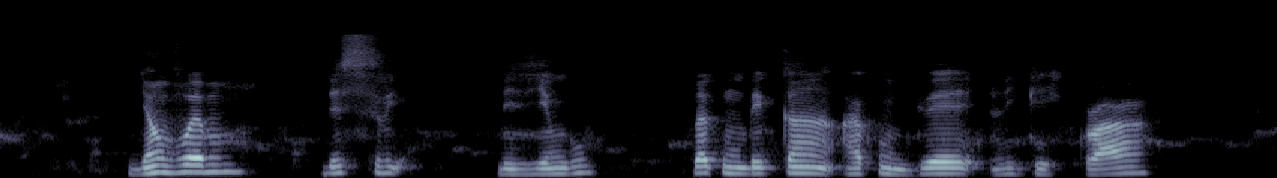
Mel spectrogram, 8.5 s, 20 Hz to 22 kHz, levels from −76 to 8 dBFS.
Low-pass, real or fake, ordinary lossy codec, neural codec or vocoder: 9.9 kHz; fake; AAC, 48 kbps; codec, 24 kHz, 1.2 kbps, DualCodec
